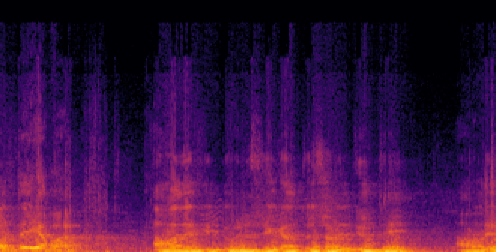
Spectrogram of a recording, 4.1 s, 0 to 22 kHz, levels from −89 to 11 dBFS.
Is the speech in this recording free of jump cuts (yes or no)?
yes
